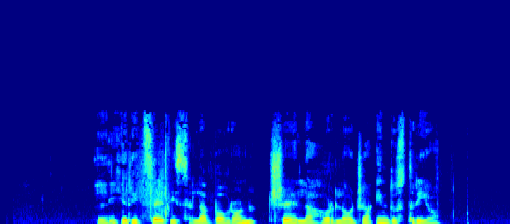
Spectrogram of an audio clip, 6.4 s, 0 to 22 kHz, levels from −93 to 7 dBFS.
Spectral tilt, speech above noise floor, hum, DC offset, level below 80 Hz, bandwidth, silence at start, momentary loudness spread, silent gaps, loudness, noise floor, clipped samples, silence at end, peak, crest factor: -5 dB/octave; 47 dB; none; under 0.1%; -88 dBFS; 11.5 kHz; 1.2 s; 8 LU; none; -35 LUFS; -81 dBFS; under 0.1%; 0.9 s; -18 dBFS; 18 dB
